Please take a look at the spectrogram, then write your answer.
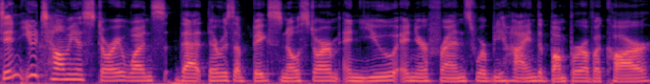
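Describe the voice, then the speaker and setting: Her very deep, low voice keeps a moderate pace, and this woman's loudness stays very even. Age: 50s. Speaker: podcast host. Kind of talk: casual chat.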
